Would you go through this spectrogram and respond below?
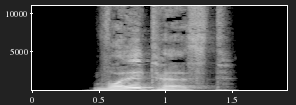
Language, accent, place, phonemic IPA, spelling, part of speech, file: German, Germany, Berlin, /ˈvɔltəst/, wolltest, verb, De-wolltest.ogg
- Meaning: inflection of wollen: 1. second-person singular preterite 2. second-person singular subjunctive II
